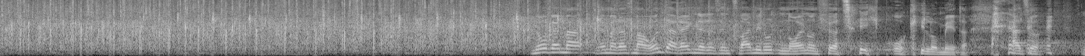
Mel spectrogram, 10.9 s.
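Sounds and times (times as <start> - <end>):
audience applause: 0.0 - 8.7
speech: 5.3 - 10.7
laughter: 9.8 - 10.8.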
